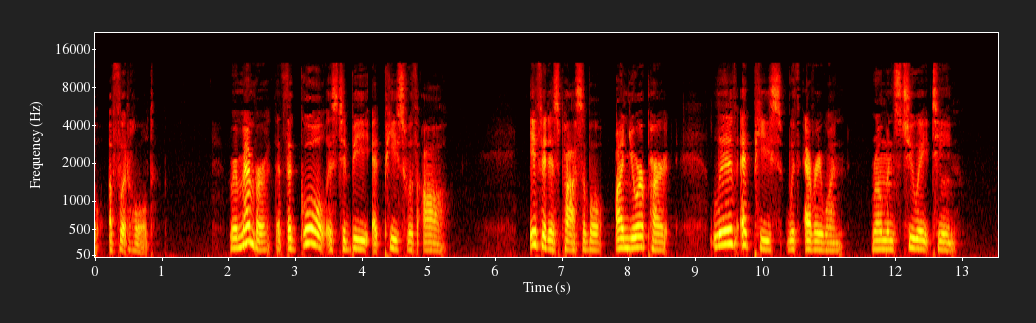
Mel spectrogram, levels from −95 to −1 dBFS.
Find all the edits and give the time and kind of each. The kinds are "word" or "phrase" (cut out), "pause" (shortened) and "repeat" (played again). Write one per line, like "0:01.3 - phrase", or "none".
none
